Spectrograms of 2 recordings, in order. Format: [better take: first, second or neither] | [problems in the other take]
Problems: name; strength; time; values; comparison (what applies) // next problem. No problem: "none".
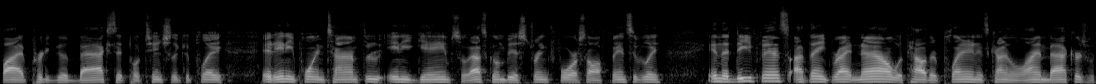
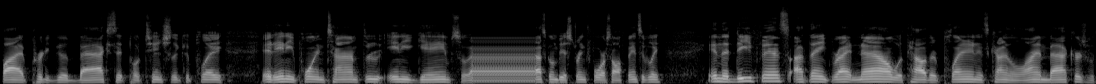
first | audio freezing; at 4.5 s for 0.5 s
